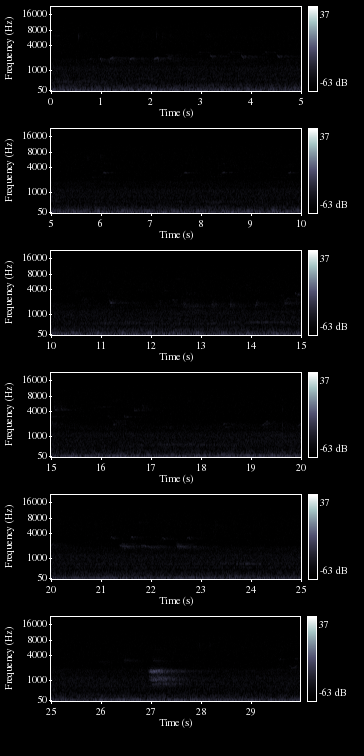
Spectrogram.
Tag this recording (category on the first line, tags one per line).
Soundscapes > Nature
alice-holt-forest
meadow
field-recording
nature
raspberry-pi
natural-soundscape
soundscape
phenological-recording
